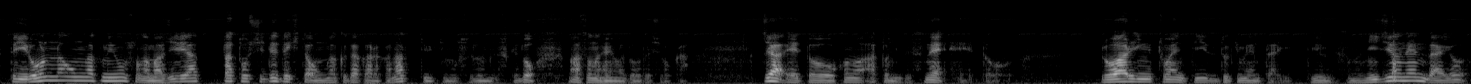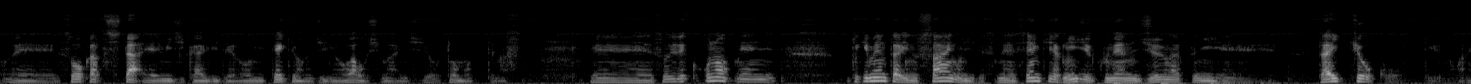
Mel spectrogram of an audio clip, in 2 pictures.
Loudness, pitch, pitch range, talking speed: -36 LUFS, 95 Hz, 80-125 Hz, 295 characters per minute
